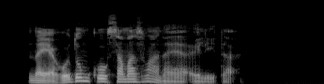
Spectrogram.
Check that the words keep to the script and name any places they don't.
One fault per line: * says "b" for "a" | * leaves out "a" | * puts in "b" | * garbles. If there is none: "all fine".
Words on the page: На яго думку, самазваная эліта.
all fine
